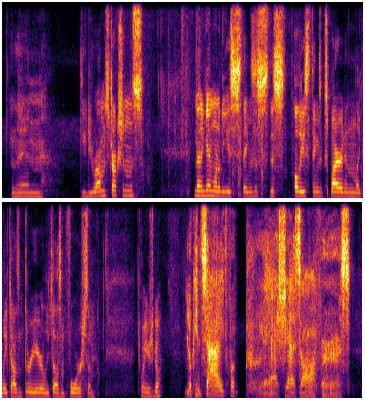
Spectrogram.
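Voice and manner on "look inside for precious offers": terrible, very deep creature voice, drawn out and swooping. Speaker reading text off a VHS box, in a terrible Gollum impression. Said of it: "that's a terrible Gollum impression".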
